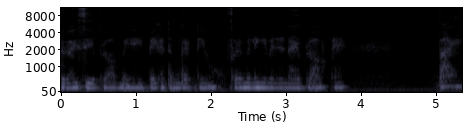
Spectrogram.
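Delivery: speaking softly. Signing off her vlog while the others are asleep, speaking softly. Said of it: "इसीलिए मैं धीरे बोल रही हूँ।".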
